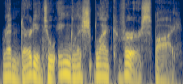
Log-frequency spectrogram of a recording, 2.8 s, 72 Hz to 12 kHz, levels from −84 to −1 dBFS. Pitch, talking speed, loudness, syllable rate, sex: 105 Hz, 130 wpm, -16 LUFS, 4.3 syllables/s, male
